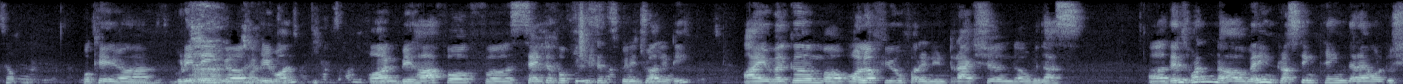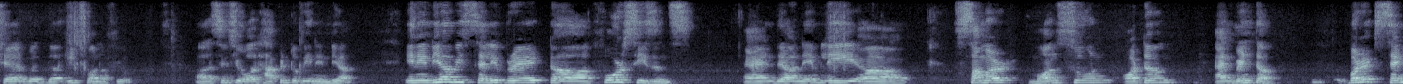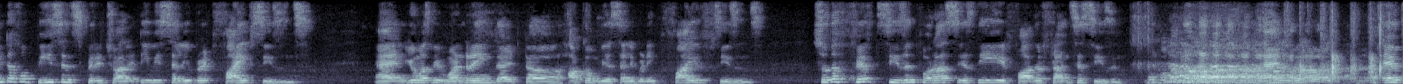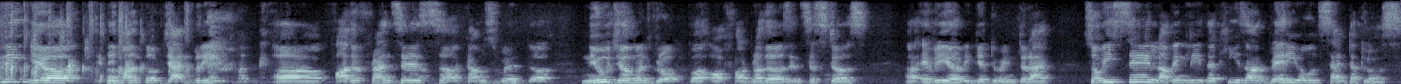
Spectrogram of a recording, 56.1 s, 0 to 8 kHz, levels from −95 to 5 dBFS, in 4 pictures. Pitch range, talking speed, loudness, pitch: 155-190 Hz, 125 wpm, -24 LUFS, 170 Hz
